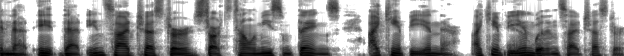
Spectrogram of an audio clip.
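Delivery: ordinary talk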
